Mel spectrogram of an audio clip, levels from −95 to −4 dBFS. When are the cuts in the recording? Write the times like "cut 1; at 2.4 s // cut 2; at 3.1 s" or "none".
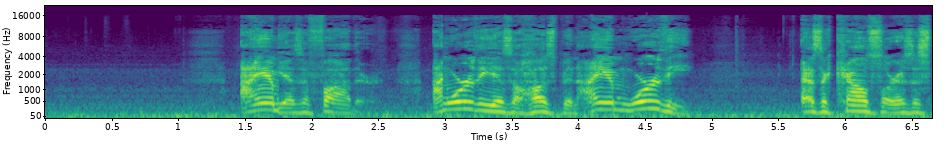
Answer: cut 1; at 1.7 s // cut 2; at 3.0 s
